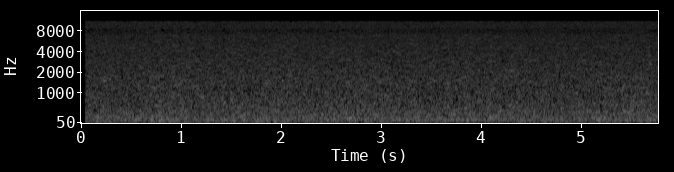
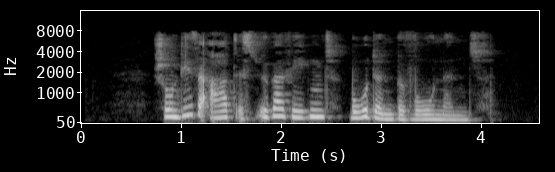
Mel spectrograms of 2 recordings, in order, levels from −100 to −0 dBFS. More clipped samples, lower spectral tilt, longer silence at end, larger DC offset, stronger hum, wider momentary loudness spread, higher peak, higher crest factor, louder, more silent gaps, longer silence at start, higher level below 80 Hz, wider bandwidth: neither; second, -3 dB/octave vs -7 dB/octave; second, 0 s vs 0.6 s; neither; neither; second, 1 LU vs 9 LU; second, -50 dBFS vs -8 dBFS; second, 14 dB vs 22 dB; second, -63 LUFS vs -29 LUFS; neither; second, 0.05 s vs 0.75 s; second, -78 dBFS vs -70 dBFS; first, 11.5 kHz vs 8 kHz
